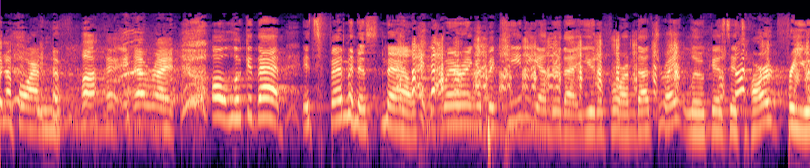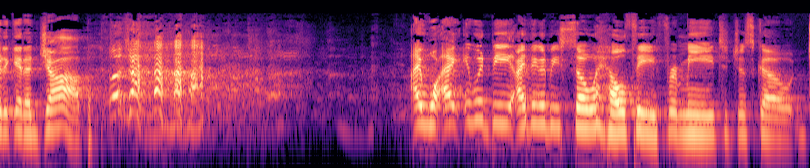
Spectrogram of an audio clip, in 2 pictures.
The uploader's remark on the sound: One Bad Mother is live from The Bell House in Brooklyn this week!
